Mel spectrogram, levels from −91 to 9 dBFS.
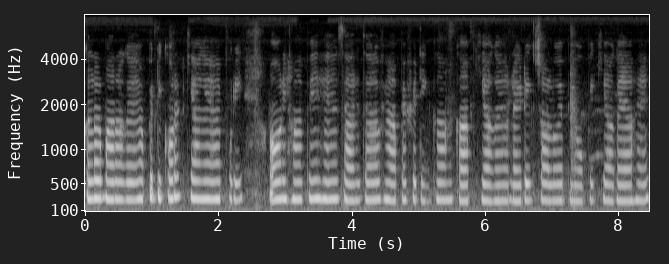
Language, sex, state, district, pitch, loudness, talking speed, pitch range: Hindi, female, Bihar, Katihar, 255 Hz, -16 LUFS, 220 wpm, 245-265 Hz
